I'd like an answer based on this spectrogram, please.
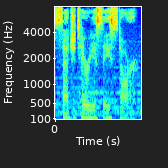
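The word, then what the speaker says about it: Sagittarius A*: The asterisk in its name is pronounced a star.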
